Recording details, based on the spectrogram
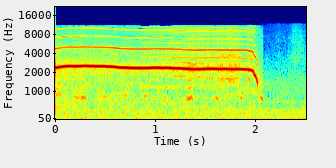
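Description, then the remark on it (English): A loud, sustained high-pitched human scream holds steady for about two seconds, then breaks off abruptly, leaving near silence. “Here is scream number 2.”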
